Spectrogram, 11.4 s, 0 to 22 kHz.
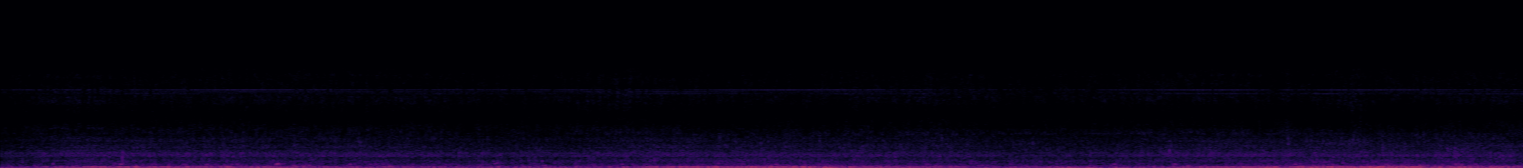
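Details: Siemens dishwasher with error E25, after the pump was removed and refitted: steady low hum with a faint, regular churn and no grinding or rattle while the pump is watched for leaks; running normally.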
